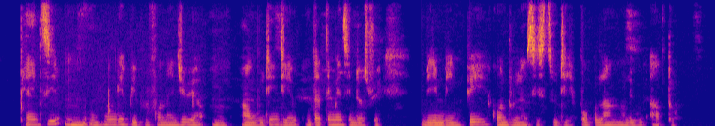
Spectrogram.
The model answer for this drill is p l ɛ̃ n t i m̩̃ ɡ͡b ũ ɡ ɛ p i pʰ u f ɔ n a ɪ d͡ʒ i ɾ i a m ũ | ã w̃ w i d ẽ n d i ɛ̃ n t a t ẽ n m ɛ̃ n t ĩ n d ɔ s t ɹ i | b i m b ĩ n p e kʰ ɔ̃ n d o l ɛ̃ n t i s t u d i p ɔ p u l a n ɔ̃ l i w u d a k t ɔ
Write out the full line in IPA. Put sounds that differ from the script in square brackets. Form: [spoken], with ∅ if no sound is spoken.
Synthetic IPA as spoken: p l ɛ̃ n t i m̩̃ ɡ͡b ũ ɡ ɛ p i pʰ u f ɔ n a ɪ d͡ʒ i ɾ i a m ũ | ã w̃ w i d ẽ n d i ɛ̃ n t a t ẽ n m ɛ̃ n t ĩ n d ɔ s t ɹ i | b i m b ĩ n p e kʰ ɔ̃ n d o l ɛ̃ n [s] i s t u d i p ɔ p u l a n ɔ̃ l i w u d a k t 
